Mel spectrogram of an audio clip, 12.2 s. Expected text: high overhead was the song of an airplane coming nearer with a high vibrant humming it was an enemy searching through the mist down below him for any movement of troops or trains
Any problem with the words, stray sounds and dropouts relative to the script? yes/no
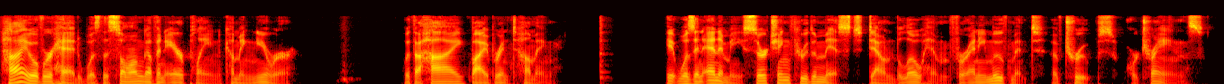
yes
